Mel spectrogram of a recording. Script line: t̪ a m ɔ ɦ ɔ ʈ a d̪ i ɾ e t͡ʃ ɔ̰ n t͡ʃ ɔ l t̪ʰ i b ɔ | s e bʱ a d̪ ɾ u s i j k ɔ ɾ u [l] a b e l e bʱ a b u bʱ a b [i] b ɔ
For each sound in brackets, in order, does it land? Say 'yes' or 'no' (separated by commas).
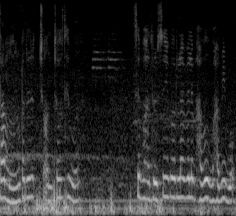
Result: yes, yes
